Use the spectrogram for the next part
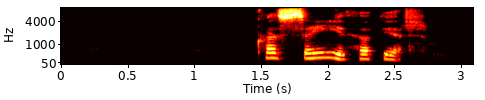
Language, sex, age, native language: Icelandic, female, 40-49, Icelandic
